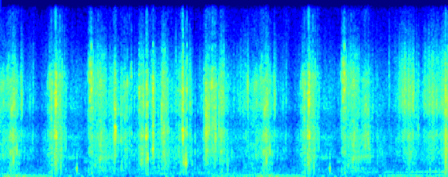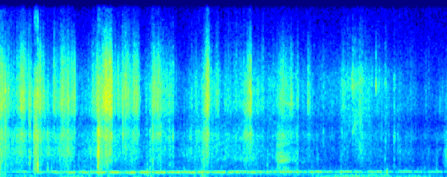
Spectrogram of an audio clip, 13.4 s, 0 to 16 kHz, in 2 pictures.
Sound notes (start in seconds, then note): 1.9 heavy breathing; 8.5 footsteps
